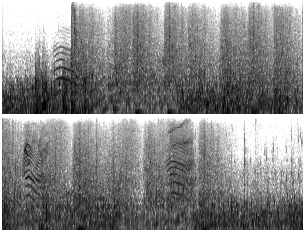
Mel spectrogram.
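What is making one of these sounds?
Water splashes as a figure swims at the surface.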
